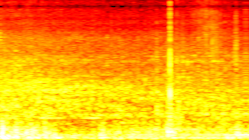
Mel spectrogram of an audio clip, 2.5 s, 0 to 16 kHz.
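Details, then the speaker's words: 2020 Kia Sorento GT-Line 2.2 L turbo diesel AWD idling, heard under the engine: soft, even diesel tick-over with one brief click, no knocks, rattles or squeals; healthy idle. "Beautiful, so we've got that diesel motor ticking over nicely. You listen to it run, no major knocks, rattles or squeals,"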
